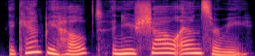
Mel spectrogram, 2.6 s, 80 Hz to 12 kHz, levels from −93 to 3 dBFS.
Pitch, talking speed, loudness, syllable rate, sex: 235 Hz, 210 wpm, -13 LUFS, 4.8 syllables/s, female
